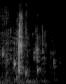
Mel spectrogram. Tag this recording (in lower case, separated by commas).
liquid, splatter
